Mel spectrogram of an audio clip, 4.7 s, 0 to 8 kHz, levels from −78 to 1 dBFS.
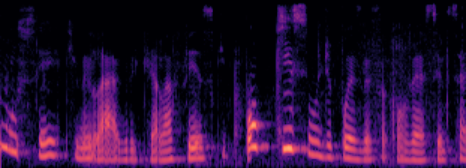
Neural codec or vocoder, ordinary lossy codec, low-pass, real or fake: codec, 16 kHz, 4 kbps, FunCodec, trained on LibriTTS, 50 frames a second; none; 7.2 kHz; fake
